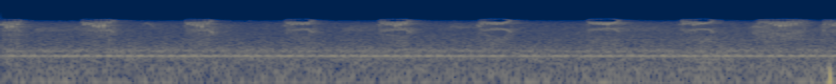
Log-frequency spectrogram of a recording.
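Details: Young Brown-headed Cowbird begging while a Dark-eyed Junco feeds it, giving sharp, high arched chips roughly every half second against a constant humming background tone.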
